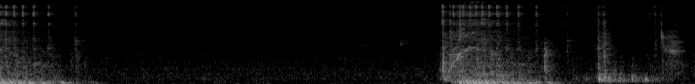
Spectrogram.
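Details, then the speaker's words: MTD 4.5 21-inch single-stage snow blower: pull-start cranking bursts, engine turns over but never catches; not enough to start before using starting fluid. "as you can see uh that was not enough to even start the engine so what i'm going to do now is just do a little bit of starting fluid"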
